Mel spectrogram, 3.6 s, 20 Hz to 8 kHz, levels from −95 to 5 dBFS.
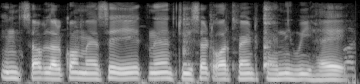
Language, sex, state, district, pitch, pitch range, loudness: Hindi, male, Jharkhand, Deoghar, 150 Hz, 145-160 Hz, -16 LUFS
